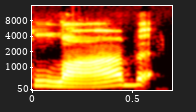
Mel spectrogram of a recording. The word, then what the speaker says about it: larb: ] okay i make i make lob which is spelled larb which is delicious lately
